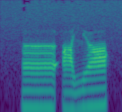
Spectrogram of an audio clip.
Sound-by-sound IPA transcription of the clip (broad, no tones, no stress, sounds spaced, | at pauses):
ʌː ʔ ɑ lʲ ɒ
